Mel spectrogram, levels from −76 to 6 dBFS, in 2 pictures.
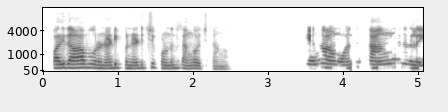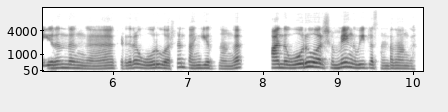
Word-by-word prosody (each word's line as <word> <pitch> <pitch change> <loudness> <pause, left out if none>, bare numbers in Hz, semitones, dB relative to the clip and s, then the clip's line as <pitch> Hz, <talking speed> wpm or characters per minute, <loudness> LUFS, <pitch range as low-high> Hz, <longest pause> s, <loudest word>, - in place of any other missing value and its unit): பரிதாப 205 +1 +4
ஒரு 185 - -1
நடிப்பு 195 +1 -2
நடிச்சு, 180 +5 -3
கொண்டு 170 -1 -5
வந்து 185 +1 -8
தங்க 170 0 -5
வச்சுட்டாங்க. 140 -4 -13 1.2
ஏங்க 205 +3 -4
அவங்க 200 -3 -2
வந்து 220 +8 -8 0.2
தங்கினதில 205 0 0 0.2
இருந்துங்க 185 -4 -2 0.4
கிட்டத்தட்ட 175 +5 -4 0.2
ஒரு 195 +2 0
வருஷம் 235 +7 -6
தங்கியிருந்தாங்க. 170 -2 -4 0.5
அந்த 210 -1 +3 0.2
ஒரு 235 +4 +4
வருஷமுமே 225 -2 +4
எங்க 220 -4 -2
வீட்ல 200 -1 -1
சண்டைதாங்க. 165 -1 -7
190 Hz, 135 wpm, -24 LUFS, 170-205 Hz, 1.2 s, பரிதாப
